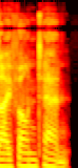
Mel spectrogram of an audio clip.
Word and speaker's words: iPhone X: September 23rd Apple says you are supposed to pronounce the iPhone X as iPhone 10 and it's designed to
